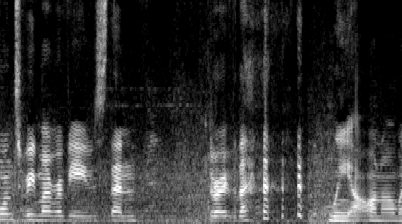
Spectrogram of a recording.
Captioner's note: laughing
